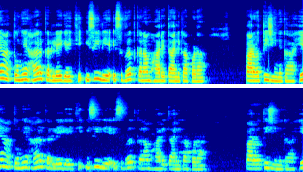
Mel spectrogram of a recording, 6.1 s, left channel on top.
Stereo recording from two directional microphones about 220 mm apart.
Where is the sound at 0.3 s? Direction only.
30° left (ahead or behind).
